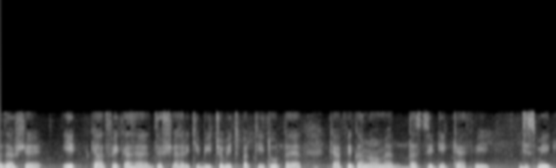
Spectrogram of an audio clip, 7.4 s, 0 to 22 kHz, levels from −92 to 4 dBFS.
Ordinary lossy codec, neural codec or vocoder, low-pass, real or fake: none; codec, 24 kHz, 0.9 kbps, WavTokenizer, medium speech release version 2; 7.2 kHz; fake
